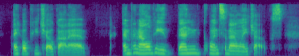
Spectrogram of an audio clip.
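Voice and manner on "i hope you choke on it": mock muttering under breath, lower pitch. Speaker retells Freya's remark as Penelope takes an order, retelling a muttered aside. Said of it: "Freya mutters under her breath".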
